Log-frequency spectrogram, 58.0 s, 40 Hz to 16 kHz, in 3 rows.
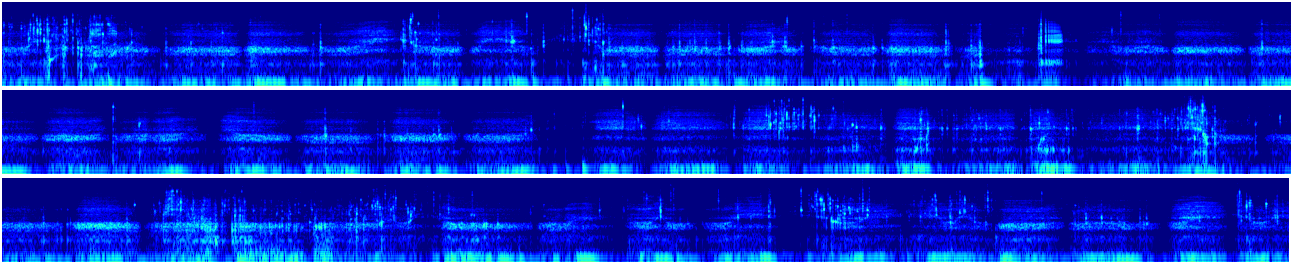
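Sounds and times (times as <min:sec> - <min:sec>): water gurgling: 0:00.0 - 0:10.5, 0:30.4 - 0:39.1, 0:39.8 - 0:55.6
breathing through snorkel: 0:00.0 - 0:57.9.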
